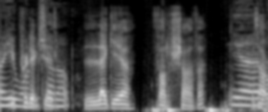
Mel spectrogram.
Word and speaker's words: Legia Warszawa: Legia Warszawa.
